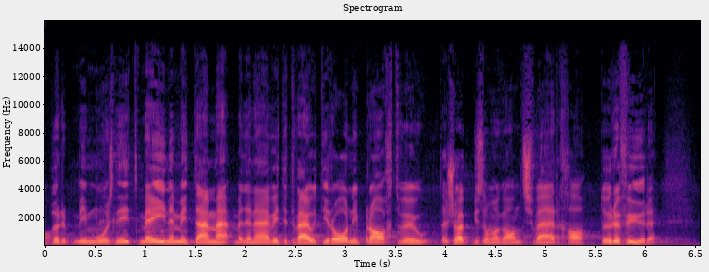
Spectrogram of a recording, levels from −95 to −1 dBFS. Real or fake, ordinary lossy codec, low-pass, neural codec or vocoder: real; none; 14.4 kHz; none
